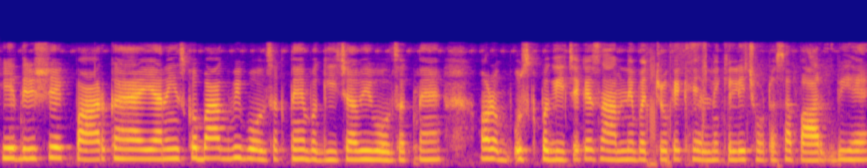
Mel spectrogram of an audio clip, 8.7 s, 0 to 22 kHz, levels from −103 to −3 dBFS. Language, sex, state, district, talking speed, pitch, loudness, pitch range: Hindi, female, Chandigarh, Chandigarh, 230 wpm, 215 Hz, -16 LUFS, 205-230 Hz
